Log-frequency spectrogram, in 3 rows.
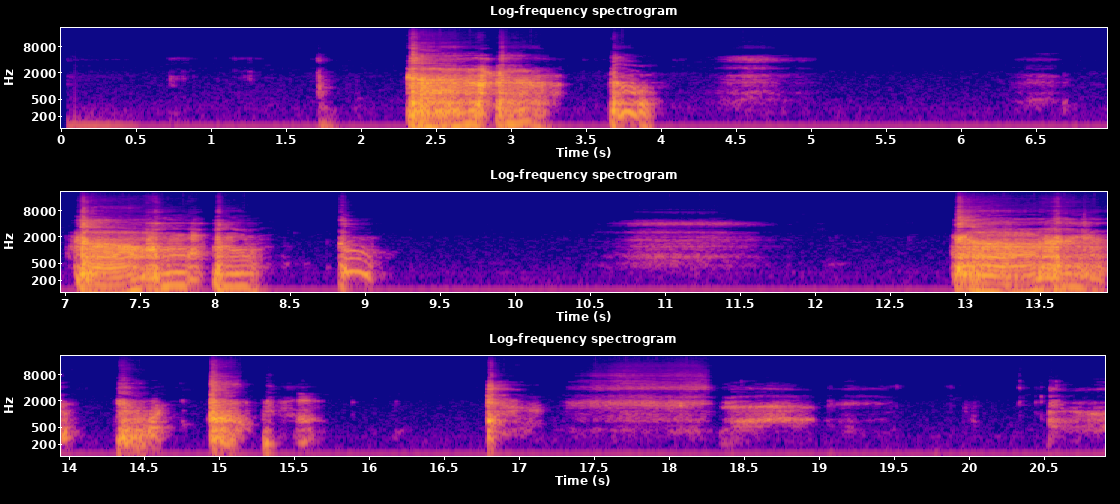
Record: {"three_cough_length": "20.9 s", "three_cough_amplitude": 30604, "three_cough_signal_mean_std_ratio": 0.36, "survey_phase": "beta (2021-08-13 to 2022-03-07)", "age": "65+", "gender": "Male", "wearing_mask": "No", "symptom_cough_any": true, "symptom_runny_or_blocked_nose": true, "symptom_shortness_of_breath": true, "symptom_change_to_sense_of_smell_or_taste": true, "symptom_loss_of_taste": true, "smoker_status": "Current smoker (1 to 10 cigarettes per day)", "respiratory_condition_asthma": false, "respiratory_condition_other": true, "recruitment_source": "REACT", "submission_delay": "2 days", "covid_test_result": "Negative", "covid_test_method": "RT-qPCR", "influenza_a_test_result": "Negative", "influenza_b_test_result": "Negative"}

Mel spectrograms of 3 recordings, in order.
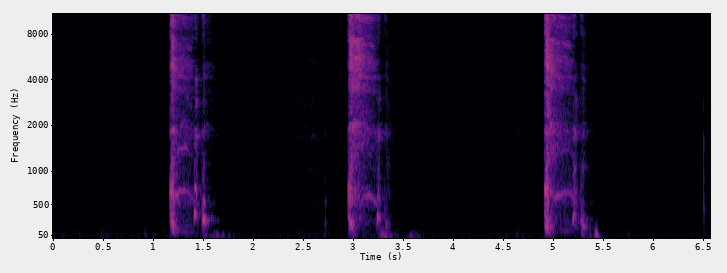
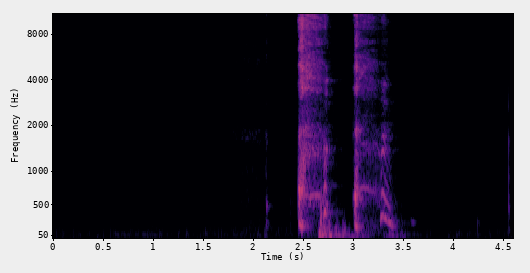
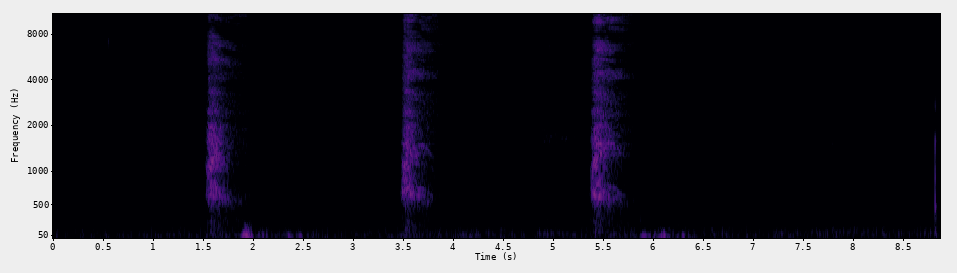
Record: {"three_cough_length": "6.6 s", "three_cough_amplitude": 4429, "three_cough_signal_mean_std_ratio": 0.26, "cough_length": "4.6 s", "cough_amplitude": 3332, "cough_signal_mean_std_ratio": 0.25, "exhalation_length": "8.9 s", "exhalation_amplitude": 215, "exhalation_signal_mean_std_ratio": 0.32, "survey_phase": "beta (2021-08-13 to 2022-03-07)", "age": "45-64", "gender": "Female", "wearing_mask": "No", "symptom_sore_throat": true, "symptom_fatigue": true, "smoker_status": "Never smoked", "respiratory_condition_asthma": false, "respiratory_condition_other": false, "recruitment_source": "REACT", "submission_delay": "1 day", "covid_test_result": "Negative", "covid_test_method": "RT-qPCR"}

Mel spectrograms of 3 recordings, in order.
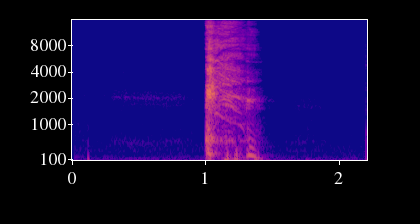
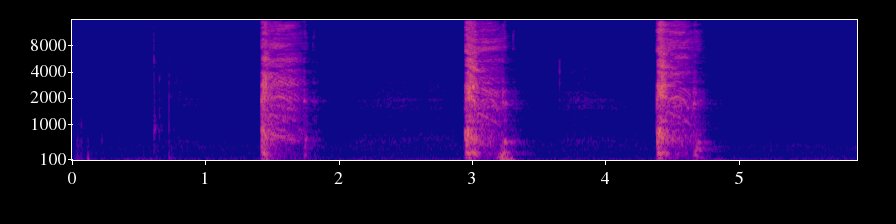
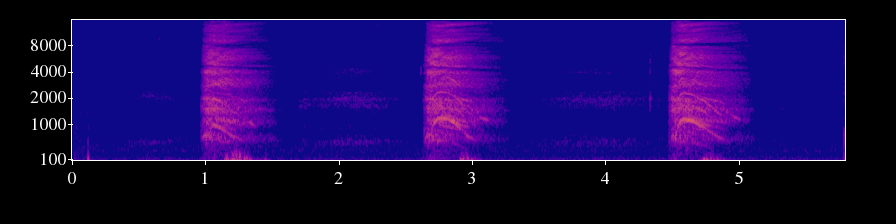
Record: {"cough_length": "2.2 s", "cough_amplitude": 15094, "cough_signal_mean_std_ratio": 0.27, "three_cough_length": "5.9 s", "three_cough_amplitude": 8887, "three_cough_signal_mean_std_ratio": 0.27, "exhalation_length": "5.8 s", "exhalation_amplitude": 2027, "exhalation_signal_mean_std_ratio": 0.4, "survey_phase": "beta (2021-08-13 to 2022-03-07)", "age": "18-44", "gender": "Female", "wearing_mask": "No", "symptom_change_to_sense_of_smell_or_taste": true, "smoker_status": "Never smoked", "respiratory_condition_asthma": false, "respiratory_condition_other": false, "recruitment_source": "Test and Trace", "submission_delay": "1 day", "covid_test_result": "Negative", "covid_test_method": "LAMP"}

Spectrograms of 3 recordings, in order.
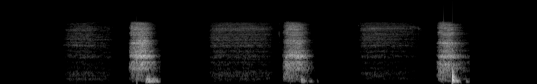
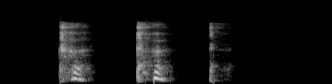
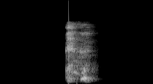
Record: {"exhalation_length": "5.4 s", "exhalation_amplitude": 23682, "exhalation_signal_mean_std_ratio": 0.31, "three_cough_length": "3.3 s", "three_cough_amplitude": 24451, "three_cough_signal_mean_std_ratio": 0.3, "cough_length": "1.5 s", "cough_amplitude": 25737, "cough_signal_mean_std_ratio": 0.3, "survey_phase": "beta (2021-08-13 to 2022-03-07)", "age": "45-64", "gender": "Female", "wearing_mask": "No", "symptom_none": true, "smoker_status": "Never smoked", "respiratory_condition_asthma": false, "respiratory_condition_other": false, "recruitment_source": "REACT", "submission_delay": "1 day", "covid_test_result": "Negative", "covid_test_method": "RT-qPCR"}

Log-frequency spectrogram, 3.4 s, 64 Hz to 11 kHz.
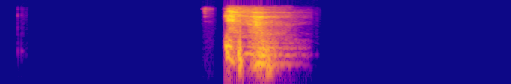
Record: {"cough_length": "3.4 s", "cough_amplitude": 27778, "cough_signal_mean_std_ratio": 0.24, "survey_phase": "beta (2021-08-13 to 2022-03-07)", "age": "45-64", "gender": "Female", "wearing_mask": "No", "symptom_none": true, "smoker_status": "Ex-smoker", "respiratory_condition_asthma": false, "respiratory_condition_other": false, "recruitment_source": "REACT", "submission_delay": "1 day", "covid_test_result": "Negative", "covid_test_method": "RT-qPCR", "covid_ct_value": 38.9, "covid_ct_gene": "N gene", "influenza_a_test_result": "Negative", "influenza_b_test_result": "Negative"}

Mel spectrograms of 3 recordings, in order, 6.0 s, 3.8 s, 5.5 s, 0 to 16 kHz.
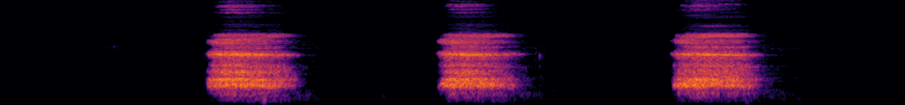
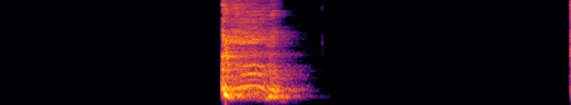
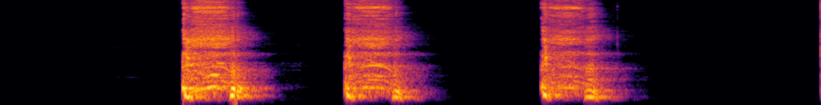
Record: {"exhalation_length": "6.0 s", "exhalation_amplitude": 6161, "exhalation_signal_mean_std_ratio": 0.42, "cough_length": "3.8 s", "cough_amplitude": 32768, "cough_signal_mean_std_ratio": 0.24, "three_cough_length": "5.5 s", "three_cough_amplitude": 32768, "three_cough_signal_mean_std_ratio": 0.38, "survey_phase": "beta (2021-08-13 to 2022-03-07)", "age": "18-44", "gender": "Male", "wearing_mask": "No", "symptom_cough_any": true, "symptom_runny_or_blocked_nose": true, "symptom_sore_throat": true, "symptom_fatigue": true, "symptom_onset": "6 days", "smoker_status": "Never smoked", "respiratory_condition_asthma": false, "respiratory_condition_other": false, "recruitment_source": "Test and Trace", "submission_delay": "2 days", "covid_test_result": "Positive", "covid_test_method": "RT-qPCR", "covid_ct_value": 21.3, "covid_ct_gene": "N gene"}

